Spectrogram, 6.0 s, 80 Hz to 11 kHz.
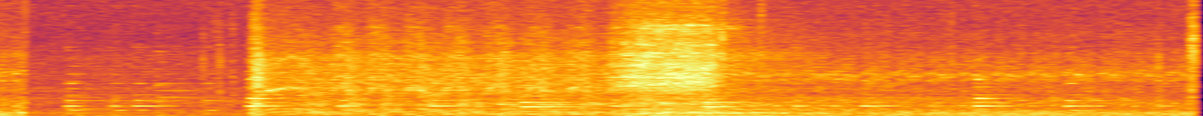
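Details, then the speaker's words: Citroen C6: engine catches after cranking, then a lumpy, unsteady idle with uneven beat; hard starting and rough idle, check engine light on, owner blames faulty DPF/anti-pollution system. "It's the anti-pollution system, as it calls it, the DPF, which is a bunch of crap because if I start it up again, eventually it'll start normally and run normally. It's not idling properly."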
